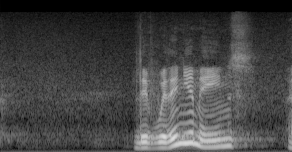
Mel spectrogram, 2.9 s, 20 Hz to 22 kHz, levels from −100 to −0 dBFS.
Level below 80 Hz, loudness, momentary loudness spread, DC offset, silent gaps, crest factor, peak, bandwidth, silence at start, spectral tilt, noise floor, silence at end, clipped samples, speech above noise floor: -76 dBFS; -24 LUFS; 20 LU; under 0.1%; none; 16 dB; -10 dBFS; 15 kHz; 1.35 s; -6 dB/octave; -58 dBFS; 0 s; under 0.1%; 34 dB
